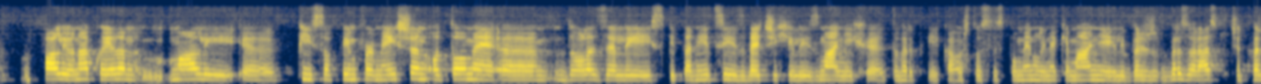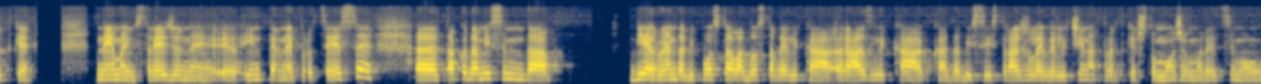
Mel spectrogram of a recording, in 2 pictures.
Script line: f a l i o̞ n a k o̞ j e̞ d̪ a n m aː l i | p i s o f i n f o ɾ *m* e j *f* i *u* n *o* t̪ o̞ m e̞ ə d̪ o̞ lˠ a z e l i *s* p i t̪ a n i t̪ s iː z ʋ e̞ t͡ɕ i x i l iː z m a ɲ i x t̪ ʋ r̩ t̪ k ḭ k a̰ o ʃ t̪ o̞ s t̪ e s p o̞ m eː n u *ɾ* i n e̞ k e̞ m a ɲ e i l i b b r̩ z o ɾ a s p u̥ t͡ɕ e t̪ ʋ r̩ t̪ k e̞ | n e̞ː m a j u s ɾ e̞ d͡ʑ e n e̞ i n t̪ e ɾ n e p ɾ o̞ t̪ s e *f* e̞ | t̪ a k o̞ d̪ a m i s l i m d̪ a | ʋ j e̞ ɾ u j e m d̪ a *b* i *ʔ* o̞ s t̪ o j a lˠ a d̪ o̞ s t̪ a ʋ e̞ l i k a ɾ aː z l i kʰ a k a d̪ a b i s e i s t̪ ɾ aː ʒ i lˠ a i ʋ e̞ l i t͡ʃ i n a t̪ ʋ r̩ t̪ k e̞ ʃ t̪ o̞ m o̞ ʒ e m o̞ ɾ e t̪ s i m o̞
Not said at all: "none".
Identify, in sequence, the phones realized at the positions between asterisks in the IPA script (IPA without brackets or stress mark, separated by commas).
m, ʃ, o, o, s, l, s, b, p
